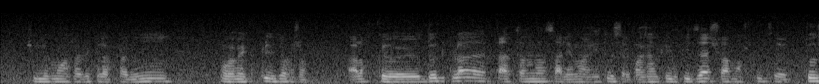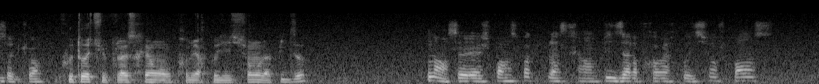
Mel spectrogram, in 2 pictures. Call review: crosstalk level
none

